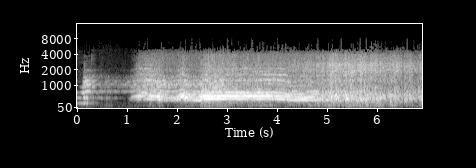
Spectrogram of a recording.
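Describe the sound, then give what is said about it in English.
A steam passenger train's whistle blows a long, loud harmonic wail over the rumble and clatter of the train rolling along the rails, the rushing noise sustained throughout. “That train is the Southeast Limited. See it? Long, sleek, and powerful. Ticking off the miles and the humming rails.”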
